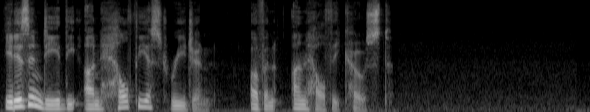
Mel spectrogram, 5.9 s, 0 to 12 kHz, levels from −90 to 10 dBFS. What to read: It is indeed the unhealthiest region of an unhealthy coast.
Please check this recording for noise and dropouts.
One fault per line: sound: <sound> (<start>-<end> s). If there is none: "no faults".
no faults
